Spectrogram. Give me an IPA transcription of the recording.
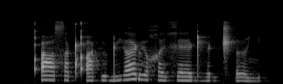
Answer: qʼ œ sˤ ɐ ɖ qʼ ɐ x y ɖ j ɐ ɽ y χ ɪ x ɛ ɖʱ ə ɖ t͡ʃʼ ə ʎ

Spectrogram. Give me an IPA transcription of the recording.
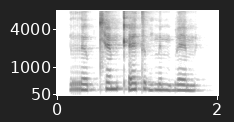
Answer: r ə b cʰ ɛ m kʼ ɛ t ə b m e m b ɛ m

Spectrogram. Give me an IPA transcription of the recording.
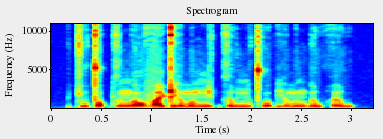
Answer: c u˧˥ t̪ ɔ˨˩ p̚ x ə˧ ŋ l ɔ˨˩˦ v a˧˥ j ʈ i˨˩˨ ə̯ m ə˧ m ɲ a˨˩ k̚ x ə˨˩˨ w ɲ u˨˩ t̪ʰ o˨˩ ʔ i˨˩˨ ə̯ m ə˨˩˨ ŋ ɓ ə˧˥ w h ə˧ w

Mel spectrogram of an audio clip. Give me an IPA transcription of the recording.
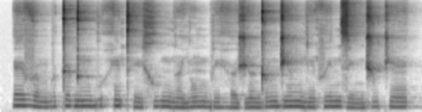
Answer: ɛ˥ v œ˨ m b œ˦ ʈ œ˥ ɖ ũ˦ m b u˥ h ẽ˥ t̪ʰ e˩ x u˦ ŋ ɡ œ̃˩ j õ˥ m b e˨ ɦ œ˩ ʒ œ̃˨ ɖ o˥ n d͡ʒ ə̃ː˥ ŋ ɡ ẽ˨ f e˥ n z e˩ n d͡ʒ u˥ t͡ʃ ɛ̃˦

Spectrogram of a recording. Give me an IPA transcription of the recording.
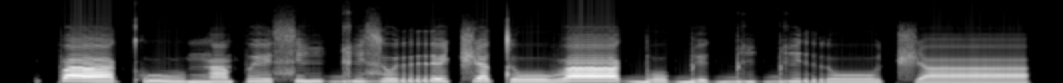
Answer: p aː˦˨ kʼ uː˦˨ ŋ ã˨ p e˦˨ s iː˦ ɡ i˦ z ʊ˦ r ɛ˦ t͡ʃ a˦ t oː˨ β aː˦ ɡ͡b o˨ ɡ͡b e˨ ɡ͡b i˦ ɡ͡b i˦ r oː˨ t͡ʃ aː˨

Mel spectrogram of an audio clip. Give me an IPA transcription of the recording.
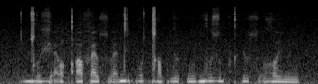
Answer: ɡ͡ǀ o ʒ æ̰ w qʼ o f æ sʷ æ̰ d i ɠ o ɡ͡ǀ ɑ p ɗ ɯ ʔ u ɡ u z u p kʰ y sʷ ḭ ʁʷ i ŋ

